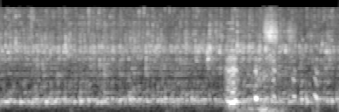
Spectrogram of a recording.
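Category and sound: sound effect, running water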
